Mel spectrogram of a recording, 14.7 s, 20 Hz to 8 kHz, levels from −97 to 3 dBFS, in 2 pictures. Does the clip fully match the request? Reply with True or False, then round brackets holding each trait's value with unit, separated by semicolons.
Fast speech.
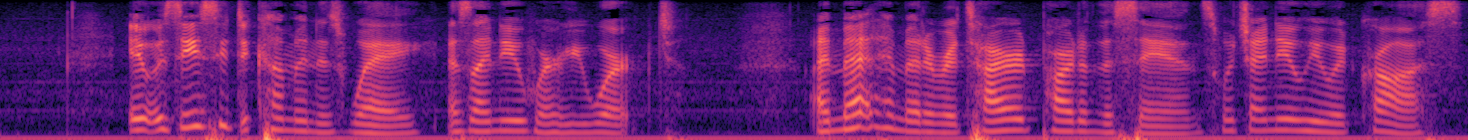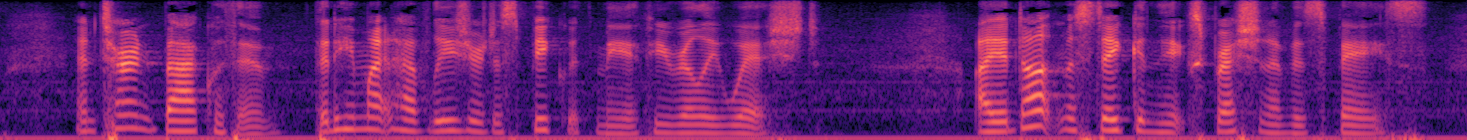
True (235 wpm)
